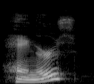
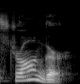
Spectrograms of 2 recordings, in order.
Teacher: Hangers with no hard g sound, and stronger with the hard g sound. These words look very similar, but they have different pronunciations.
